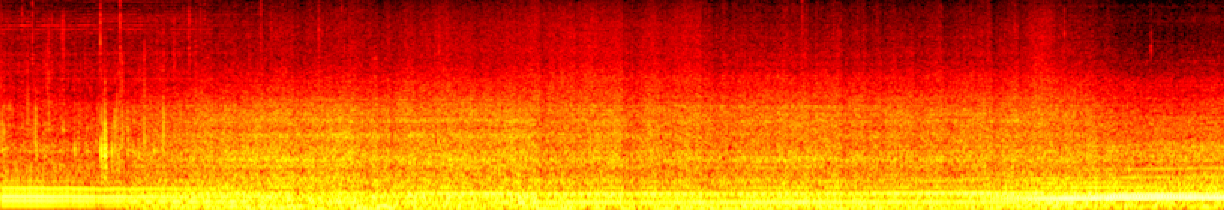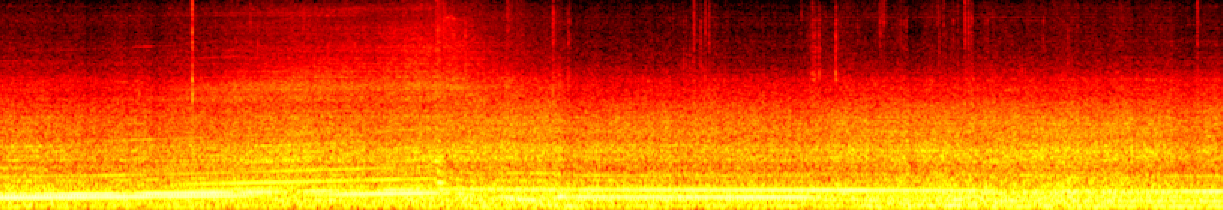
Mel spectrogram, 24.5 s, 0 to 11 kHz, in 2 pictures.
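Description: Nissan Skyline R33 GT-R's twin-turbo RB26DETT straight-six engine running on the move, a steady drone. About ten seconds in it gets louder and climbs in pitch for several seconds as the car accelerates, drops sharply with a gear change, then settles back to a steady cruise.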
